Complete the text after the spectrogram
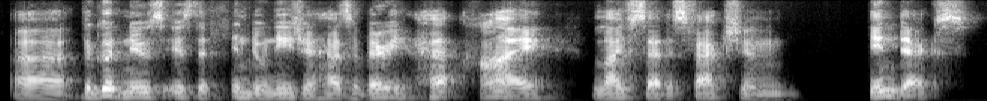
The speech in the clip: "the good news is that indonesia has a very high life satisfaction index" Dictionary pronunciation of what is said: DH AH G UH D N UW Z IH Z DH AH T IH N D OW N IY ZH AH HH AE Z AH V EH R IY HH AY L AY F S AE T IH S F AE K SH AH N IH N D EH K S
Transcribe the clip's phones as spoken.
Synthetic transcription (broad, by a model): DH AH G UH D N UW Z IH Z DH AH T IH N D OW N IY ZH AH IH Z AH V EH R IY HH AY L AY F S AE T IH S F AE K SH AH N IH N D EH K S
